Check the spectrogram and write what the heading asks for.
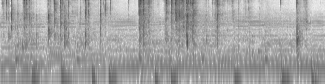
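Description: Clear plastic wrapper crinkling and crackling in irregular bursts as it is torn and peeled off a plastic candy egg, over background music.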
